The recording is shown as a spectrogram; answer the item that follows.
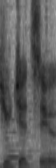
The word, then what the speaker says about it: jujutsu: Oh, so it can be pronounced as jujitsu. It's just, Ah. yeah, it says jujutsu or jiu-jitsu or jujitsu.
